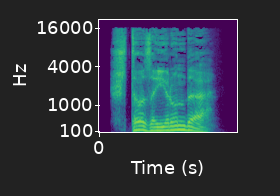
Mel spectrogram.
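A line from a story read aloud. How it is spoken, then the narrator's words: Hissed. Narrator (Russian): прошипел он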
